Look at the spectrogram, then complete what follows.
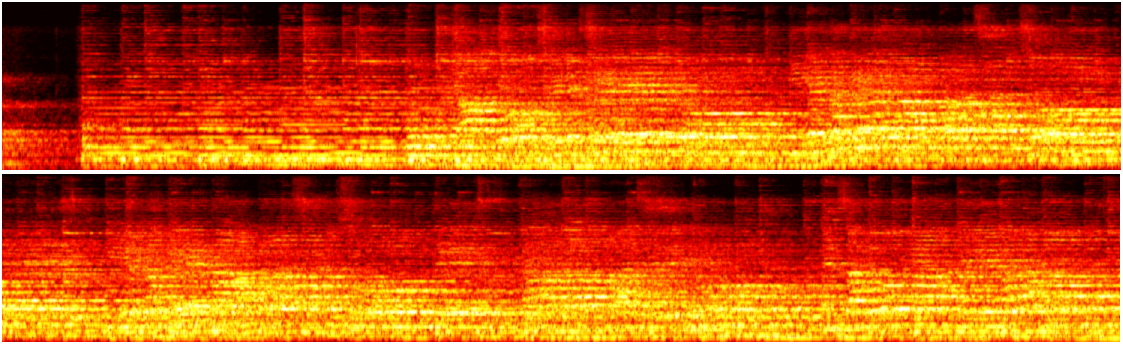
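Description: Church choir singing a hymn with instrumental accompaniment. The music starts about a second in with held instrumental tones, and the voices come in fuller and louder about five seconds in.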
